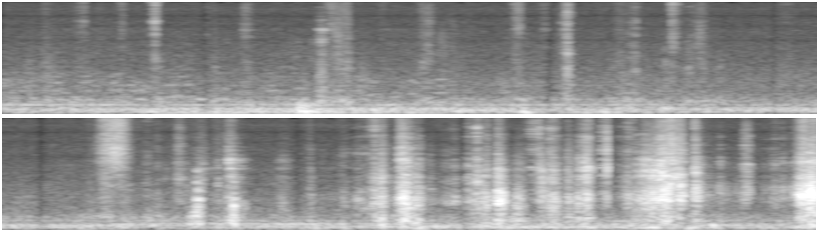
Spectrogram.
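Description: Felt-tip Sharpie marker drawing on a clear plastic sheet: short scratching strokes, faint at first, then a denser, louder run of strokes in the last few seconds.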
